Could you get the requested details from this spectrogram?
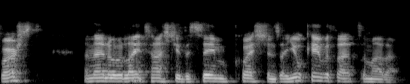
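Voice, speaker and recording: His intonation stays fairly even, and his pitch sits fairly high. The speaker is a man with a Scottish accent. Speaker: webinar moderator. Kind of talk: panel moderation.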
